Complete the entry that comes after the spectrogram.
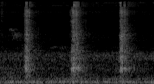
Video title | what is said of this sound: ARADIĞINIZ TARİFİ ‼️DEĞERLİ TAKİPÇİLERİM İÇİN HAZIRLADIM. BU TARİFİM KAÇMAZ. | duyuyor musunuz sesi? Bakın. Nasıl? Çıtır çıtır.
